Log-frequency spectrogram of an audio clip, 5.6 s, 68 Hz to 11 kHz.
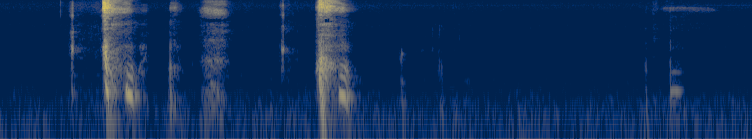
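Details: Two small, sharp sneezes with soft breaths between them from a 22-day-old newborn baby; normal newborn sneezing.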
